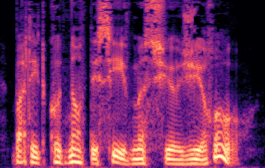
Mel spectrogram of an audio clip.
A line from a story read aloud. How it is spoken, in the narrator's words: murmured Poirot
